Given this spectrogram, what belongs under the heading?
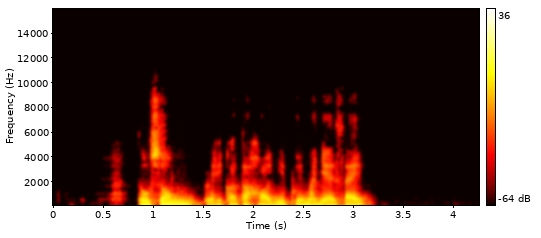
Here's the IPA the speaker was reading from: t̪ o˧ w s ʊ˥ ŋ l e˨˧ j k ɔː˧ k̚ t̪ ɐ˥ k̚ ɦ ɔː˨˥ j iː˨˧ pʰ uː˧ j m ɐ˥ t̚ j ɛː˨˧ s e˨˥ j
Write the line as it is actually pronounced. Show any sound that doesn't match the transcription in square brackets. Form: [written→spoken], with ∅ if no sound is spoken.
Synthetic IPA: t̪ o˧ w s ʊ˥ ŋ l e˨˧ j k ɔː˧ k̚ t̪ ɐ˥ k̚ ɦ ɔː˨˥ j iː˨˧ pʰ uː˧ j m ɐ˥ t̚ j ɛː˨˧ s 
